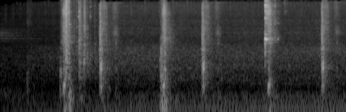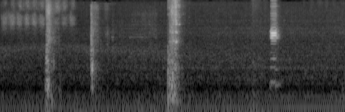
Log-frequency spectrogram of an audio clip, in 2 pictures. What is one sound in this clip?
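Trash bags thud into a metal dumpster.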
